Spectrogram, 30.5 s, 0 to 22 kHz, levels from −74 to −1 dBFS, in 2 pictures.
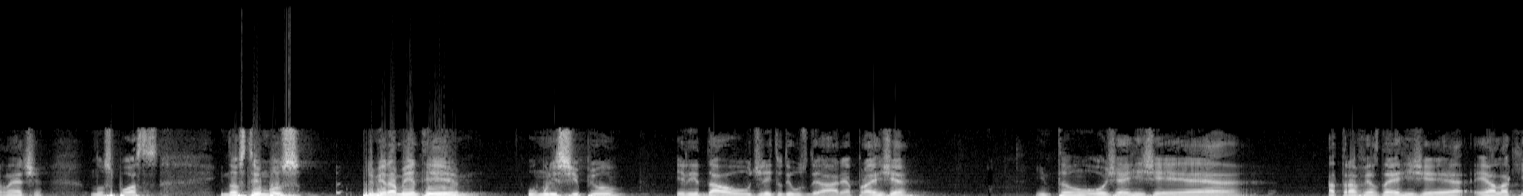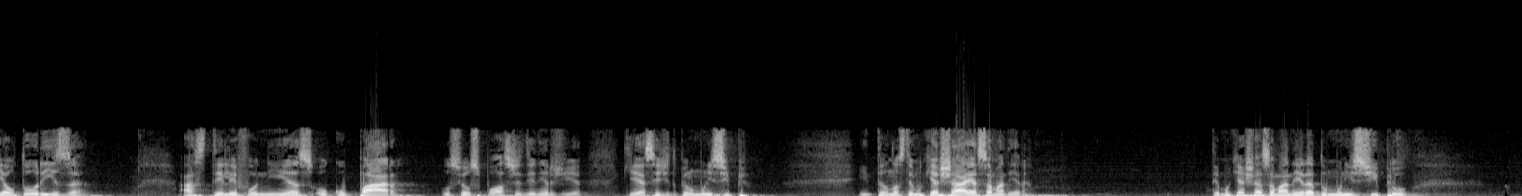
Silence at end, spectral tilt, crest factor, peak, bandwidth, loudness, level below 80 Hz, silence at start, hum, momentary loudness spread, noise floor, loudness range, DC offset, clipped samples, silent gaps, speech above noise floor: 0.9 s; -6 dB/octave; 12 dB; 0 dBFS; 8 kHz; -13 LUFS; -22 dBFS; 0 s; none; 17 LU; -51 dBFS; 7 LU; under 0.1%; 0.3%; none; 40 dB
